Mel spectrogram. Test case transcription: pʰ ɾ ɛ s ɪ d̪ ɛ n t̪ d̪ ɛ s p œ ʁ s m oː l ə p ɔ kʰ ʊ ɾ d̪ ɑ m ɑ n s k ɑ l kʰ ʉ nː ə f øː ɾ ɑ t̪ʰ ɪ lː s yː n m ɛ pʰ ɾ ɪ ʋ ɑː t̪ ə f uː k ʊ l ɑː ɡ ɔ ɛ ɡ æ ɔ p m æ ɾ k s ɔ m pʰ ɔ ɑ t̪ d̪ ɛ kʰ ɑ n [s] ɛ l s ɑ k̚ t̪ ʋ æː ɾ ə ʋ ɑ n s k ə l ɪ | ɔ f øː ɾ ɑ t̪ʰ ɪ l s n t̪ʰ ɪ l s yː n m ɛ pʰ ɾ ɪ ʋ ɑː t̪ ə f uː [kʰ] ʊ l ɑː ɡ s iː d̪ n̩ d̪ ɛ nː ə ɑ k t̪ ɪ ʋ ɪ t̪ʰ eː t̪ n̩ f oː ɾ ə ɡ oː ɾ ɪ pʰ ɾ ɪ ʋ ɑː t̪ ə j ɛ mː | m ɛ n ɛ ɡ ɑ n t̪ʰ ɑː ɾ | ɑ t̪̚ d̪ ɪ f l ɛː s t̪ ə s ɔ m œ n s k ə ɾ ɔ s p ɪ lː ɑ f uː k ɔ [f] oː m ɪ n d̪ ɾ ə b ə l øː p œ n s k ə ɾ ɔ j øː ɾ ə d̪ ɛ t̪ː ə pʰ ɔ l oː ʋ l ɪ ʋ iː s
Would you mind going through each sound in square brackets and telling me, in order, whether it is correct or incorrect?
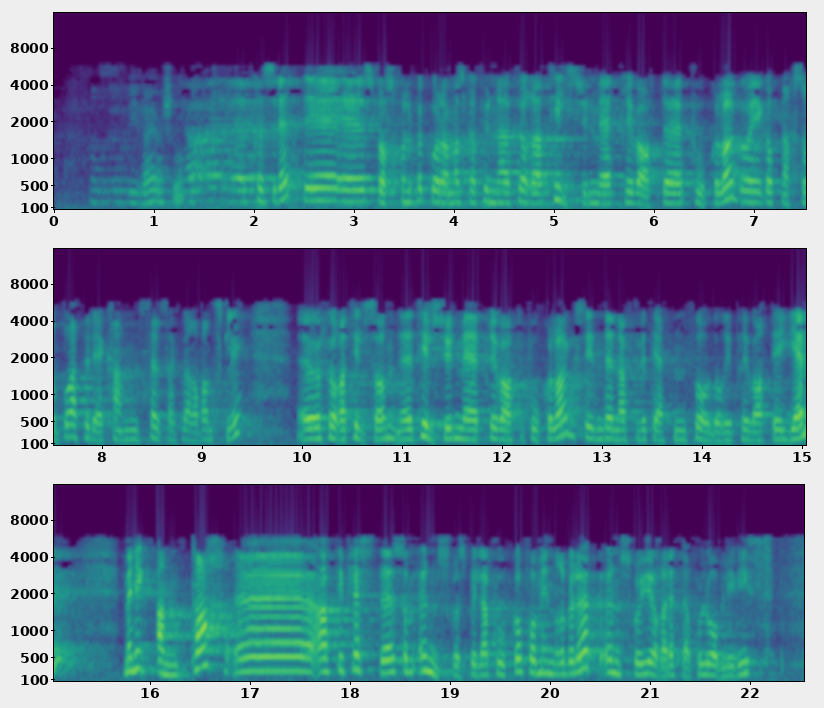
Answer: correct, incorrect: k, correct

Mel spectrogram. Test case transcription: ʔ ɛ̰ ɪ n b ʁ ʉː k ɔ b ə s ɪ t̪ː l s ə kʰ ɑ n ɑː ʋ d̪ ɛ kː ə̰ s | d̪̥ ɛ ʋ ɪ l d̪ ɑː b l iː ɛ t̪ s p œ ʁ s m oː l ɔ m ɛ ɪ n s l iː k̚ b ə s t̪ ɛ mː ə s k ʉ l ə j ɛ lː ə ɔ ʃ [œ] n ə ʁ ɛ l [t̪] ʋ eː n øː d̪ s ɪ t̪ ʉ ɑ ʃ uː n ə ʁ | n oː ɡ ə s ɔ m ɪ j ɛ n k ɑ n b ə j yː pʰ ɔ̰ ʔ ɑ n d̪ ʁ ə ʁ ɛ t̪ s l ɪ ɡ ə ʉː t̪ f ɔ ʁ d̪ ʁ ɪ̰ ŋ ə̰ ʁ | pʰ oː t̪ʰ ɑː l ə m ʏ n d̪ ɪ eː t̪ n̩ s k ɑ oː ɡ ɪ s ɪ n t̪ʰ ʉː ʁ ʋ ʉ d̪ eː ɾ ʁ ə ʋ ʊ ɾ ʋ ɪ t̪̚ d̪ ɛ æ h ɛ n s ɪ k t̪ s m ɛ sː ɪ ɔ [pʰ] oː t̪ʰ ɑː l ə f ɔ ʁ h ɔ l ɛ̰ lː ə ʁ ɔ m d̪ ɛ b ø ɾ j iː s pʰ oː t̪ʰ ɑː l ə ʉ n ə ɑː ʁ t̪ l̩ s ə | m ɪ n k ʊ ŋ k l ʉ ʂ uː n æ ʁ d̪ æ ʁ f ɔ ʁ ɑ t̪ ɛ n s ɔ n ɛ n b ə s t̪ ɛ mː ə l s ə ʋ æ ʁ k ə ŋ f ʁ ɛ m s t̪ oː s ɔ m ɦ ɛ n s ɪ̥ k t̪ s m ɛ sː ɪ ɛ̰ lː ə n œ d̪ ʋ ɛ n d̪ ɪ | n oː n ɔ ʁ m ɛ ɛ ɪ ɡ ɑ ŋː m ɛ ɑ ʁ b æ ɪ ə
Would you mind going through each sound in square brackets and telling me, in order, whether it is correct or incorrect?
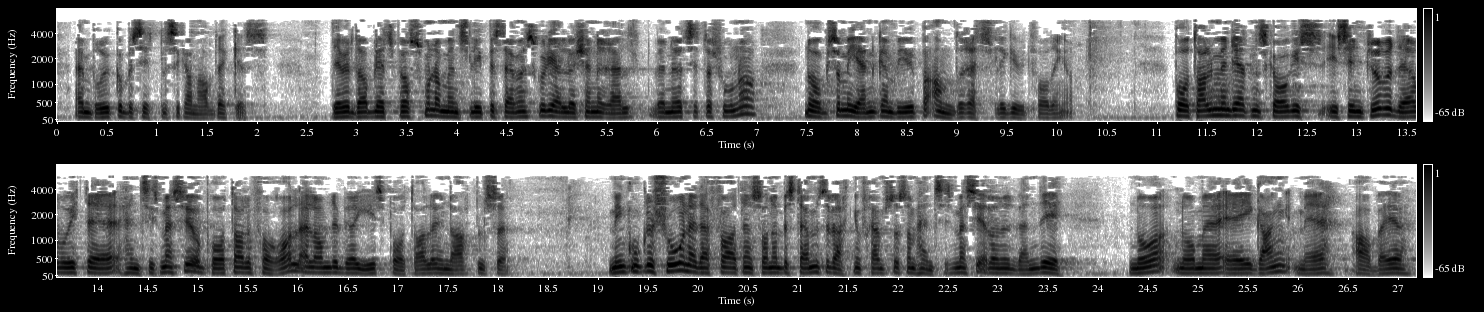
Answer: incorrect: ɛ, correct, correct

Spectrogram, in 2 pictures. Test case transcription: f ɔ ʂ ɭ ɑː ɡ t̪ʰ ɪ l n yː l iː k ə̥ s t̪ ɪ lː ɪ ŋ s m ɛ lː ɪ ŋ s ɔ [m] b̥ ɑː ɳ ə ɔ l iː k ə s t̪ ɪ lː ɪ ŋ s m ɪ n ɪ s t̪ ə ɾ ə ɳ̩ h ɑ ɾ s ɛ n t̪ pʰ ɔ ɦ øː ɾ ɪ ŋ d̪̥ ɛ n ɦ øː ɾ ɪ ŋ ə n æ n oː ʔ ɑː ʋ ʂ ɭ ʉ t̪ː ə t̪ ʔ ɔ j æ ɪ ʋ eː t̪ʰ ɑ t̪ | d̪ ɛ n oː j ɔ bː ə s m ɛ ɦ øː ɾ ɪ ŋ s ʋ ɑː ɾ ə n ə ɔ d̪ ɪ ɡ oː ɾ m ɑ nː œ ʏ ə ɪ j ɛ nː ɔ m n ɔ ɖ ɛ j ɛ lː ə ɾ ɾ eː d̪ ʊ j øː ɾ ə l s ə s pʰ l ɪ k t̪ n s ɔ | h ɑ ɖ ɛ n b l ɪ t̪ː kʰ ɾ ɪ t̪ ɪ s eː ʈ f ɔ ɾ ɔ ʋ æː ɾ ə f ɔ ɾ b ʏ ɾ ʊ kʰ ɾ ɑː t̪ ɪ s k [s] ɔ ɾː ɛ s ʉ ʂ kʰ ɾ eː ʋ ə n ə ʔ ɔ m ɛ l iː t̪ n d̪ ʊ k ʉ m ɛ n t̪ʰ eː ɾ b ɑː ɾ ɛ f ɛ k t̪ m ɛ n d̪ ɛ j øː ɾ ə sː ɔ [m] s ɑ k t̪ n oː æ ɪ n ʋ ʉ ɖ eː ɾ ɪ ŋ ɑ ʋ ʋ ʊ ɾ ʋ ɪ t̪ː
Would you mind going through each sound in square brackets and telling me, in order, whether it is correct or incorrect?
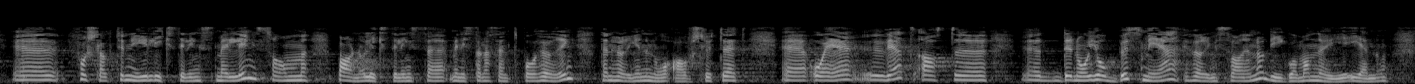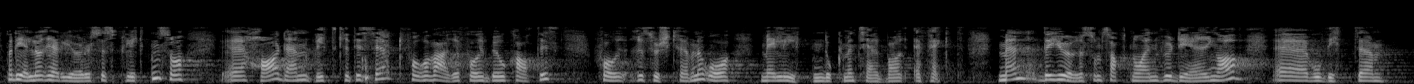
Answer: correct, incorrect: f, correct

